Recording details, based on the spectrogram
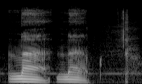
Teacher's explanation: huruf nun keluarnya huruf berasal dari ujul lidah menyentuh langit-langit mulut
